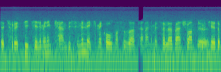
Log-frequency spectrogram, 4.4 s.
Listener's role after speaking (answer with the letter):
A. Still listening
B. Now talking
A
